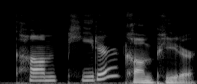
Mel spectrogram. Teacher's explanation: in computer, the stress is on the second syllable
